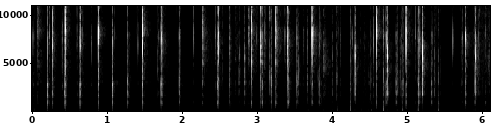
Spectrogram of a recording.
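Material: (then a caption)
Plastic. Fingertips click the buttons of a hollow, translucent green plastic PS2 wireless controller held in both hands. About thirty quiet, sharp, bright clicks come in a quick, uneven run, each dry and gone at once with no ring.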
